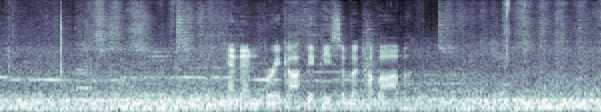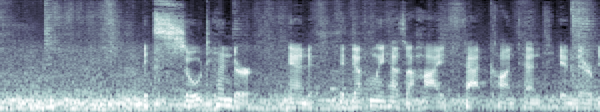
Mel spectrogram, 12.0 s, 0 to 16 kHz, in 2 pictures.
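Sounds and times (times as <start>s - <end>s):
ventilation fan drone: 0.0s - 12.0s.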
